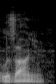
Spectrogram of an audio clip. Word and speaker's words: lasagna: Oh, like lasagna. The G is probably silent like lasagna and G's.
